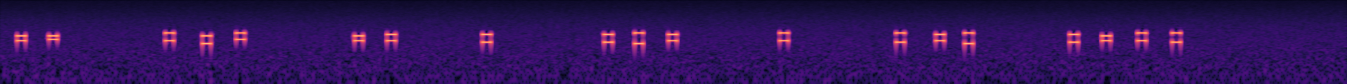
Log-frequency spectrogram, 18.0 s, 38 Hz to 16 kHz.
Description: DTMF, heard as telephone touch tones, dialled by hand, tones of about 120 ms. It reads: 7* 91# 78 5 538 9 683 5796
